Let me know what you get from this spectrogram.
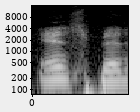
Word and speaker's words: insipid: Inspit is a word. Probably mispronouncing it. I like to mispronounce a lot of words. It's spelled I-N-S-I-P-I-D.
